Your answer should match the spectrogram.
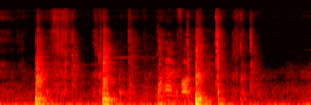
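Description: A basketball bouncing hard on a concrete driveway: three loud bounces about a second apart, the third followed closely by a lighter one. A brief voice sounds between the second and third bounces.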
